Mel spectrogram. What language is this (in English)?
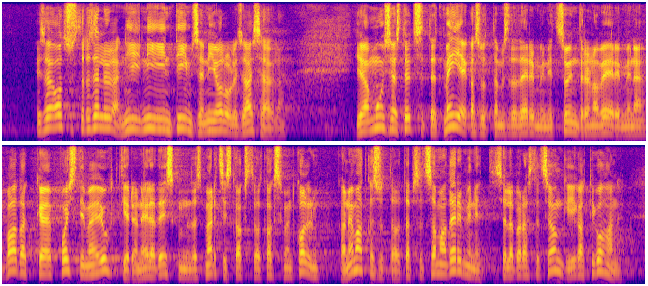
Estonian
